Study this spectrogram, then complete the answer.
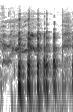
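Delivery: loud high cackle. Retold or imitated. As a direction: cackle like a mad villain. Cackle after the Missy quote.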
